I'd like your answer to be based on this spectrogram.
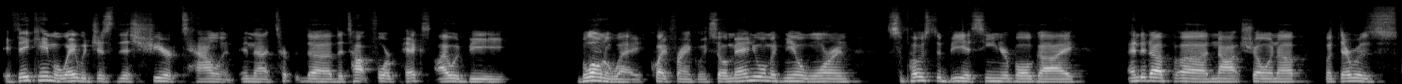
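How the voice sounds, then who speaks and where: A young man hosting a live-streamed sports reaction show, talking fast and conversationally and reading out chat comments. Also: mid-range voice. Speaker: podcast host.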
